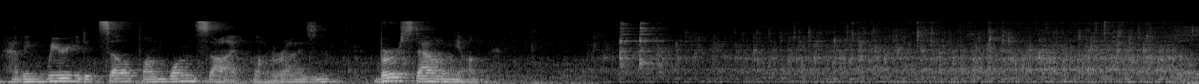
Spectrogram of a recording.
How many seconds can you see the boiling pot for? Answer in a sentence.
The boiling pot can be heard for 12 seconds in total.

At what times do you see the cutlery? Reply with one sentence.
You can't hear the cutlery here.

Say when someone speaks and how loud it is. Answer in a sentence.
You can hear the talking from 0.0 to 5.0 s, getting quieter then louder.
